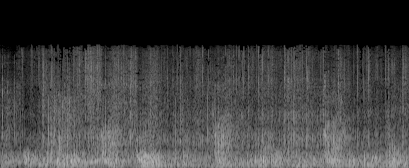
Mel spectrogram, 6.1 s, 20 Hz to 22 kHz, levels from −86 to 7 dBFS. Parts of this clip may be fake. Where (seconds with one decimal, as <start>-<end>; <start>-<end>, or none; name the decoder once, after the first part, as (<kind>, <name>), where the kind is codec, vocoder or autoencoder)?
0.0-0.9 (vocoder, BigVGAN v2); 1.4-4.5

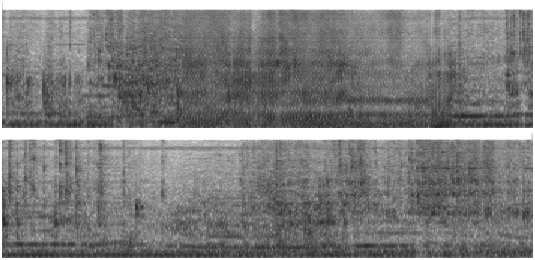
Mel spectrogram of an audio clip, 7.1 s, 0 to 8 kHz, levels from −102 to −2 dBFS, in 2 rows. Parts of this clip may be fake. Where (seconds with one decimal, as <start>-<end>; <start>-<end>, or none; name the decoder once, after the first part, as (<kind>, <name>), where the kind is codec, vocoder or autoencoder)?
1.2-3.0 (vocoder, WaveNeXt)

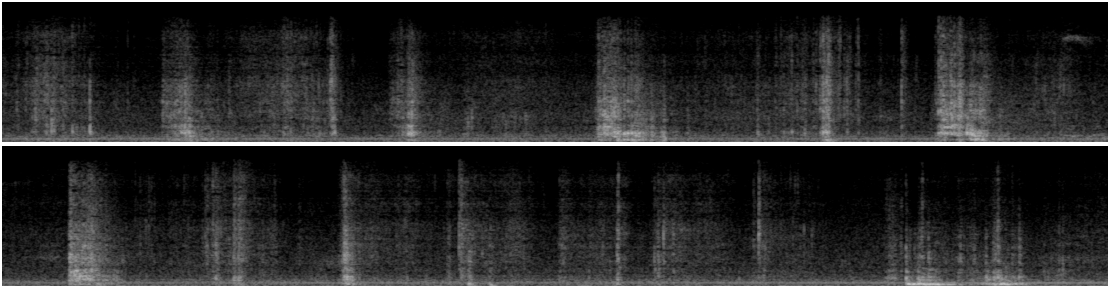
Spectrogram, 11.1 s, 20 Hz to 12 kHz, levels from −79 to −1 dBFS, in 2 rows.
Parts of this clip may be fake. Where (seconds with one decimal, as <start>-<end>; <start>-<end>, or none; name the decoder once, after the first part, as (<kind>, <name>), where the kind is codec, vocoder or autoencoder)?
0.4-1.2 (vocoder, BigVGAN v2); 6.7-9.2

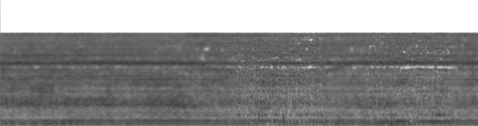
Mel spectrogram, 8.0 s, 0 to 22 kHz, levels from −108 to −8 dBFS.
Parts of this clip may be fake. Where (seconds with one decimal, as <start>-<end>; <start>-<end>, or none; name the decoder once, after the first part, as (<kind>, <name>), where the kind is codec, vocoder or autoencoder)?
0.0-3.8 (vocoder, Vocos); 5.4-6.1; 7.5-8.0

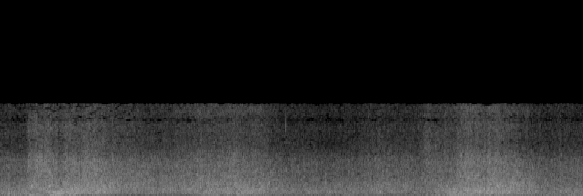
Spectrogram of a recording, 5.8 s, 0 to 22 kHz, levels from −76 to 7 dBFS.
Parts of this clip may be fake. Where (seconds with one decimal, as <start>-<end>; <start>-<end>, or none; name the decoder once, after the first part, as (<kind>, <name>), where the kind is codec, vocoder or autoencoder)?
none

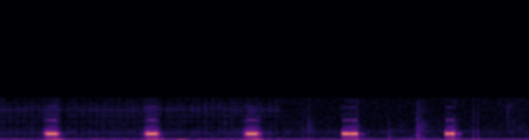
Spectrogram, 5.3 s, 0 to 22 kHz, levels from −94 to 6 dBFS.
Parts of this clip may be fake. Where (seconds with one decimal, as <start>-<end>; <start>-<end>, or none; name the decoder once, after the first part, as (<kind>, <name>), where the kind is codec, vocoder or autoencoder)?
0.0-2.8 (vocoder, BigVGAN v2)

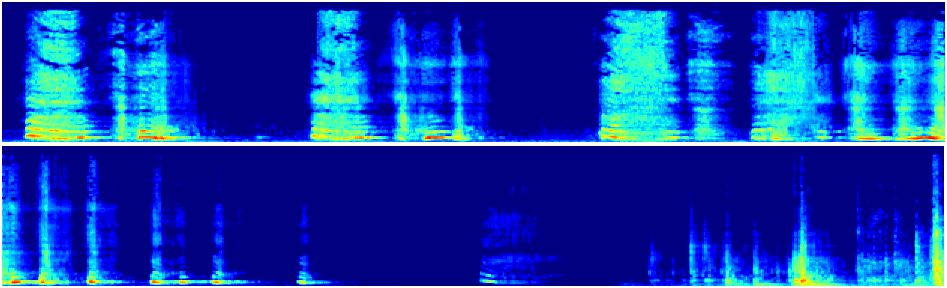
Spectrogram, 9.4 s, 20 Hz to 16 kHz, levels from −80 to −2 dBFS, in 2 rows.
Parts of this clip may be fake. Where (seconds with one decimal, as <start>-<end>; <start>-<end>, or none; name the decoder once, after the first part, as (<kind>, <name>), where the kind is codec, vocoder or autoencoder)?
0.8-2.7 (vocoder, BigVGAN v2); 3.8-8.9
